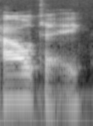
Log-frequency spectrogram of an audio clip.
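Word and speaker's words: αὕτη: Okay, so notice we have a rough breathing right here, and the accent is on the first syllable. Haute, this feminine singular thing.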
